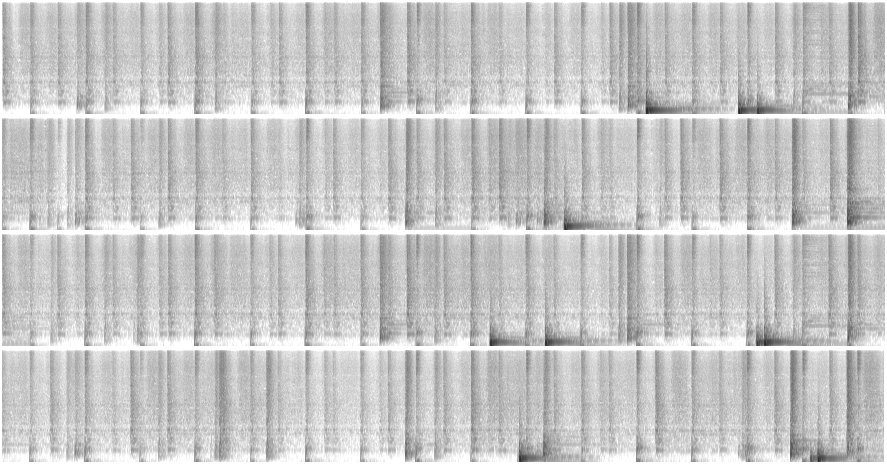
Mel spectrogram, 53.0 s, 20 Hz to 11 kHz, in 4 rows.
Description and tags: A long Jazz brush-loop at 145 bpm
brush, loops, drum, acoustic, jazz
